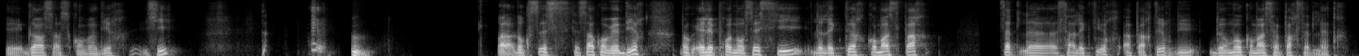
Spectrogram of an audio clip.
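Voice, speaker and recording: A man's voice: lowish voice, unhurried, gravelly, pauses often, mellow, husky, muffled recording. A man teaching a lesson, explaining patiently with many fillers and restarts. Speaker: Quran recitation teacher.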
